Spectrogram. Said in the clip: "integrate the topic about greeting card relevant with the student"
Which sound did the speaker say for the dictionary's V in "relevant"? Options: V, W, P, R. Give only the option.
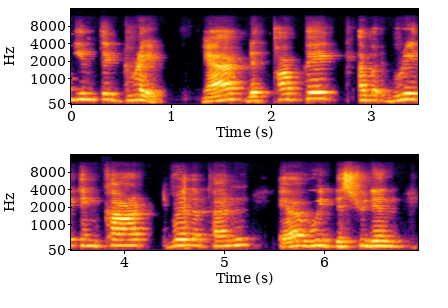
P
